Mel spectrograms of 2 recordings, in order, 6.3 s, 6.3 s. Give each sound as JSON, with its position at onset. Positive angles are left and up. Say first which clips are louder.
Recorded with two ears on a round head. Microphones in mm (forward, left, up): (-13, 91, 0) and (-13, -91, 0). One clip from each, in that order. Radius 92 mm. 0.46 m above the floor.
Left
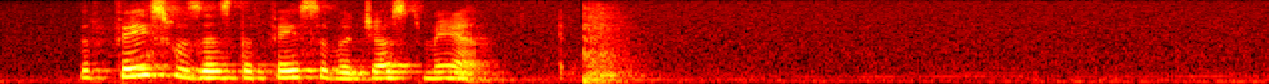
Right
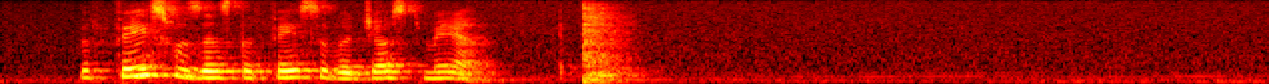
{"t": 0.4, "sound": "a woman speaking", "louder": "left 4 dB", "side_deg": 10, "distance_m": 1.1}
{"t": 2.9, "sound": "a microwave", "louder": "right 2 dB", "side_deg": -65, "distance_m": 5.5}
